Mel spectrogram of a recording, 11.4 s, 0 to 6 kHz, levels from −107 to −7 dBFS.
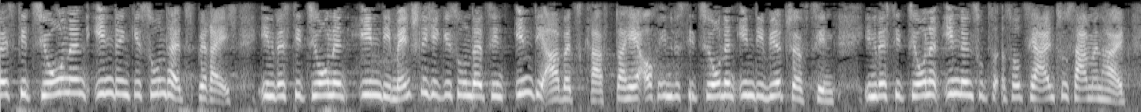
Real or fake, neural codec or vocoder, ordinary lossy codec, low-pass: real; none; none; 5.4 kHz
